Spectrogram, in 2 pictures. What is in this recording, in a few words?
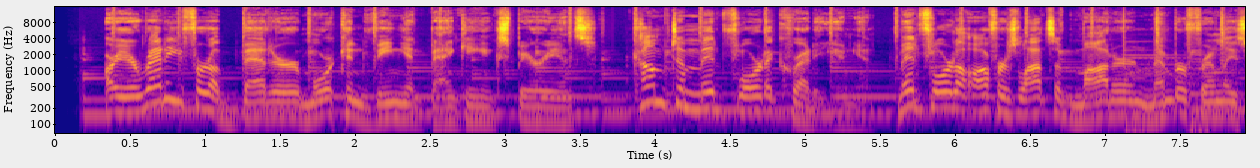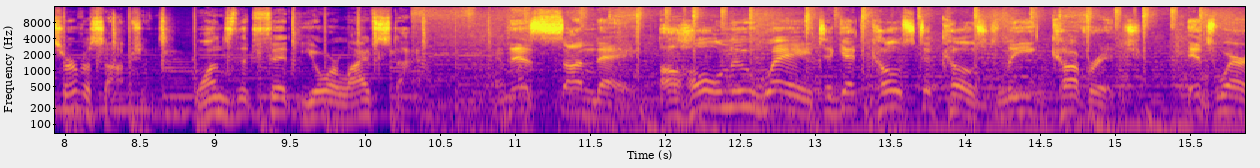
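commercial, Voiceover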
